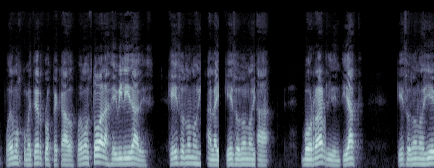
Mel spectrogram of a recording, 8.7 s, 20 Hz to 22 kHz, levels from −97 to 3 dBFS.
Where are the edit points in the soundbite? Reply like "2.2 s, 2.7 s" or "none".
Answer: 0.9 s, 1.8 s, 3.3 s, 4.0 s, 4.4 s, 5.1 s, 6.5 s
